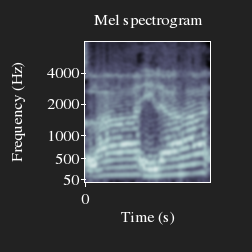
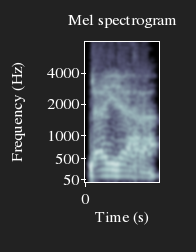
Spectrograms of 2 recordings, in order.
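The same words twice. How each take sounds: First: The vowel in 'la' is drawn out long. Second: The vowel in 'la' is cut short. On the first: The speaker calls it right. "টানতে হবে কমপক্ষে এক আলিফ টানা ফরজ... এটা আপনাকে এইভাবে উচ্চারণ করতে হবে" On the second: The speaker calls it wrong. "কিন্তু আমরা অনেকে পড়ি লা ইলাহা। লা ইলাহা যদি বলেন তাহলে আপনার গুনাহ হবে"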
